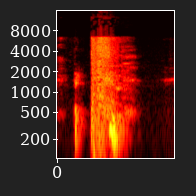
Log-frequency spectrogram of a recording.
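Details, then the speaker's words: Adult male whose two chinchillas' dust baths make him sneeze, eyes tearing: a quick breath in, then one loud explosive sneeze; allergic sneezing fit. "so i have two chinchillas and um i love them to death but chinchillas uh they uh they take dust baths and so and so"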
